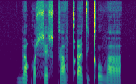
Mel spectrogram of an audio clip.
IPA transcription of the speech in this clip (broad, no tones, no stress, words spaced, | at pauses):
bɛqʷɛ ɬɛɬ kav qʼiti kʼo βa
